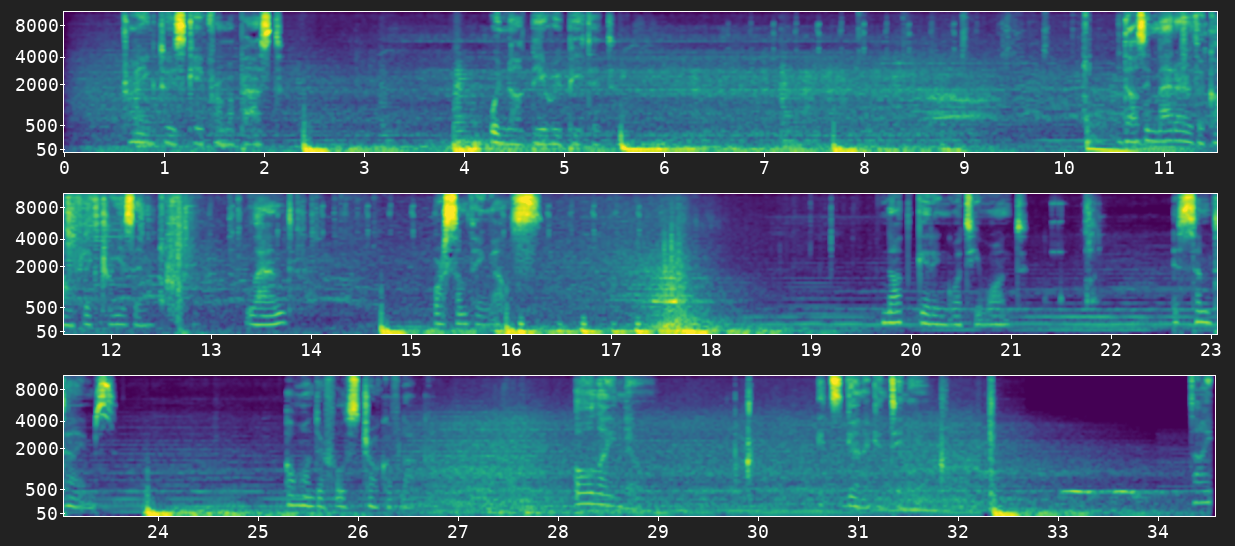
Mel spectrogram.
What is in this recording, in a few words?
english commercial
